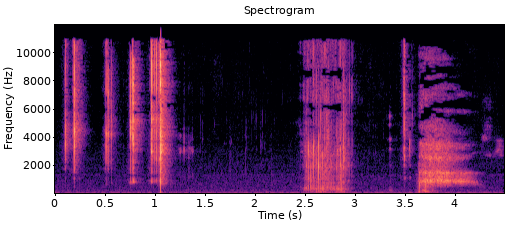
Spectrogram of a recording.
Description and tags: Drinking SFX (Can)
Opening and drinking an aluminium can of pop
Software: Audacity
Microphone: Audio Technica ATR2100
Can, Container, Drink, Opening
